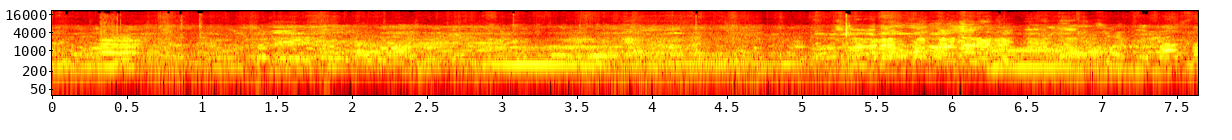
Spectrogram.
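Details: Sahiwal cattle at a busy cattle market in Munshiganj, Bangladesh, on 28 February 2025; low, drawn-out moos rise twice out of a steady wall of crowd chatter and haggling voices.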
